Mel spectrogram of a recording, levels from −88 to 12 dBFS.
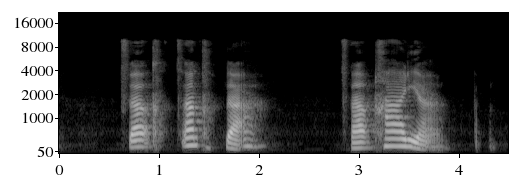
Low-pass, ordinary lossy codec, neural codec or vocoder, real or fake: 9.9 kHz; MP3, 64 kbps; autoencoder, 22.05 kHz, a latent of 192 numbers a frame, VITS, trained on one speaker; fake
